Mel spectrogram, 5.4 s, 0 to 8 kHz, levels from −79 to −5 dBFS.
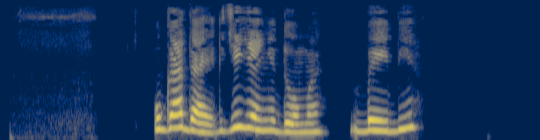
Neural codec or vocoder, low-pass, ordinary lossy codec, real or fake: none; 7.2 kHz; MP3, 32 kbps; real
